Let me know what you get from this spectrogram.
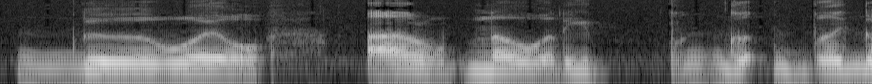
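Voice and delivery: put-on slow, labored old-man voice; mock elderly man groping for words; old man's halting talk. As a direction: drag each phrase out with long gaps. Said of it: "That's how he talked".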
